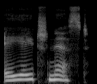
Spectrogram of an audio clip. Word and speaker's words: honest: We write H-O-N-E-S-T, but we pronounce it as ah-nist, dropping the H sound at the beginning.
